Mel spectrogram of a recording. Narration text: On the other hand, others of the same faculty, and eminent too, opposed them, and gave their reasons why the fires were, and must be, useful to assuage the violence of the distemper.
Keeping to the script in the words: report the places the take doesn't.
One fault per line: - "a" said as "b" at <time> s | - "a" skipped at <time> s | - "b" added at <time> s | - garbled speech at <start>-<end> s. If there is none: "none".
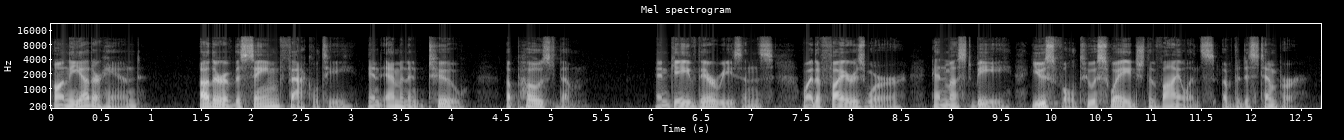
- "others" said as "other" at 1.5 s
